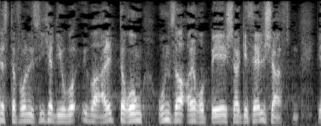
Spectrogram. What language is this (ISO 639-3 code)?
deu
